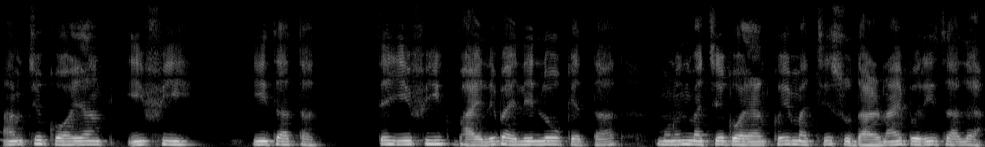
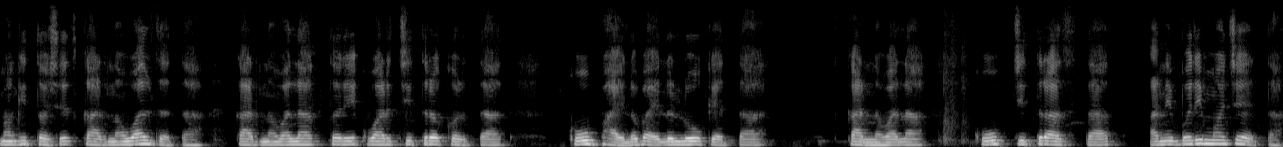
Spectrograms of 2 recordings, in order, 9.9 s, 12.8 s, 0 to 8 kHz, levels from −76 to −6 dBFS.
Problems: none marked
